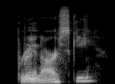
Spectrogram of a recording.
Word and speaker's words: Bryniarski: The um, Bryniarski.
